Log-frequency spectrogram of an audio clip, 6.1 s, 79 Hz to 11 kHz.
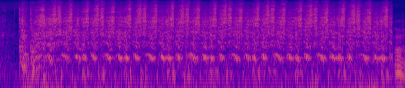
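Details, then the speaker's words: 7.3L Powerstroke diesel at 500,000 miles, cranking after Full Force stage 1.5 injectors were installed and glow plugs refitted, to check nothing is locked up: steady, even cranking, about five pulses a second, no binding; turns over freely. "I'm just going to crank it first make sure it's not locked up thing is uh trying to crank which is good that means nothing's locked up things sounds good though"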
